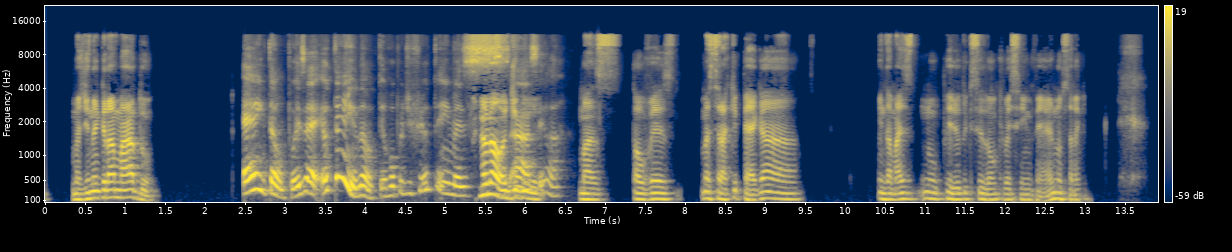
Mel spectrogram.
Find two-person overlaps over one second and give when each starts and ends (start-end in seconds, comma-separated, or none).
none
